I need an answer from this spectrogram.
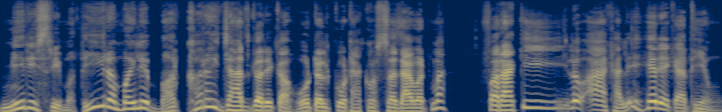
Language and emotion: Nepali, surprised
